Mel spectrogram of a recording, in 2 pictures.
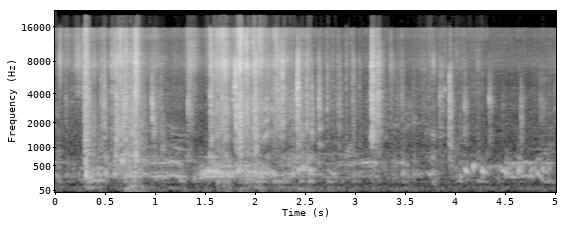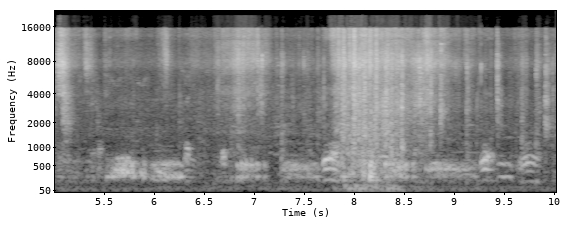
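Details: Several overlapping pigeon coos, gurgling and low, running almost continuously, broken by bursts of crisp clicks and rustling noise near the start and again toward the end.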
